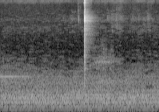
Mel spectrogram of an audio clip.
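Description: Quiet room noise in a pause between words, with one short, sharp click a little over a second in.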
